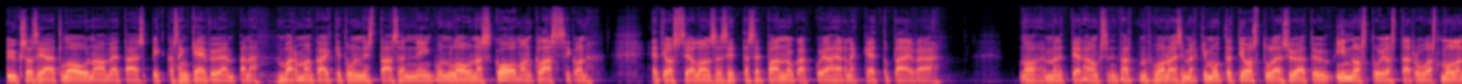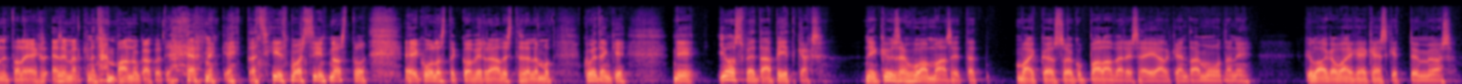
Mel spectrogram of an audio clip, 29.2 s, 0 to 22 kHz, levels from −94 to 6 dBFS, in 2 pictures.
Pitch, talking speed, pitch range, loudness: 90 Hz, 180 wpm, 80-100 Hz, -21 LUFS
